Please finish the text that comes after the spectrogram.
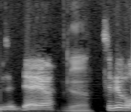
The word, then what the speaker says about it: Zendaya: Zendaya, ever pronounce her name? Zendaya.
